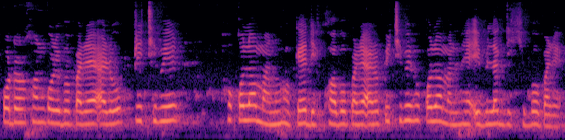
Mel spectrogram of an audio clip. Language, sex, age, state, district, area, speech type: Assamese, female, 18-30, Assam, Goalpara, urban, spontaneous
